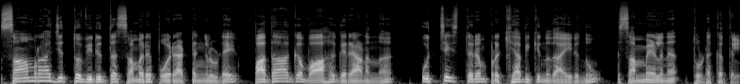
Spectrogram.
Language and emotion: Malayalam, neutral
